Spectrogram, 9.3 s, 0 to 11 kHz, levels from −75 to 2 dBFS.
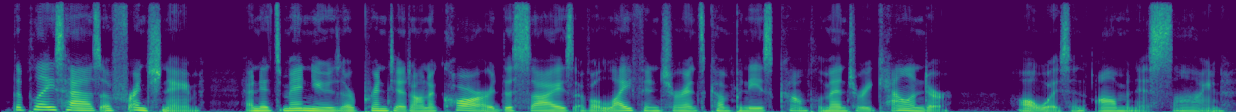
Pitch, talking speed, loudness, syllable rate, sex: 170 Hz, 175 wpm, -18 LUFS, 5.5 syllables/s, female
